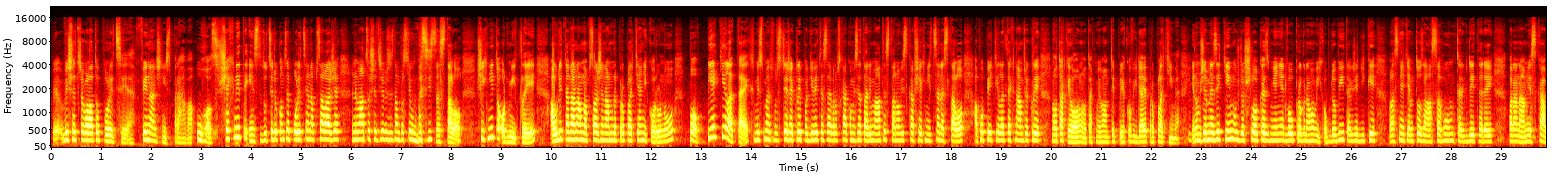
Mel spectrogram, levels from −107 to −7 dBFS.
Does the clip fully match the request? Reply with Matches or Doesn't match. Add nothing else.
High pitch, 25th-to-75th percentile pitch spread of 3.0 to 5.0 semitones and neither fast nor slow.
Doesn't match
